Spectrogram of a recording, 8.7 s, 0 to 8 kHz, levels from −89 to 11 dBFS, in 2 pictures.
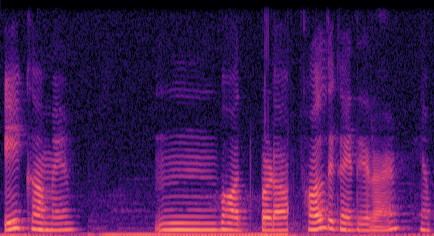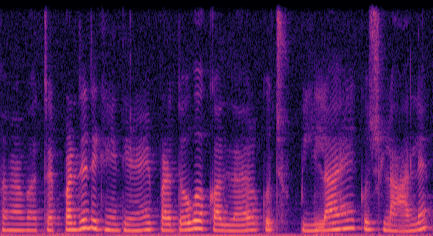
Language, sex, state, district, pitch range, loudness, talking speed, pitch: Hindi, female, Bihar, Gaya, 210-235 Hz, -18 LUFS, 200 wpm, 220 Hz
